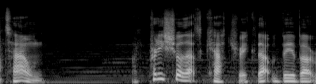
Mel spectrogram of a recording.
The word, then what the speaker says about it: Catterick: I think that's Catterick. There was a Roman town. I'm pretty sure that's Catterick. That would be about right. Yeah, that's Durham. That's Catterick.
